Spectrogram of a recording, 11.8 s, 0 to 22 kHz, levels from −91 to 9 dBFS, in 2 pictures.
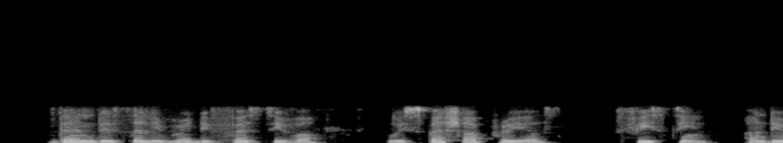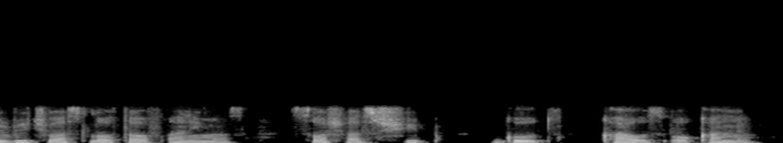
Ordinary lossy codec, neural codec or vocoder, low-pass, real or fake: Opus, 24 kbps; none; 5.4 kHz; real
